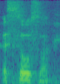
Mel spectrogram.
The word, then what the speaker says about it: Essosa: Oh, I said Essosa.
